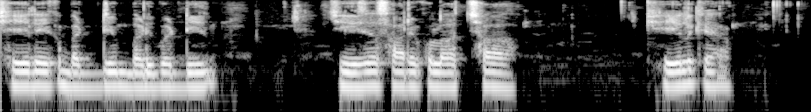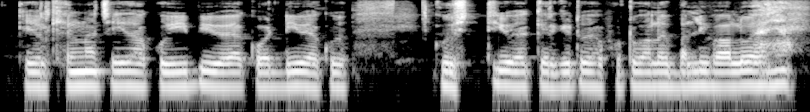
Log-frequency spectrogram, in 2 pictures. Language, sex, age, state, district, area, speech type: Dogri, male, 30-45, Jammu and Kashmir, Udhampur, rural, spontaneous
